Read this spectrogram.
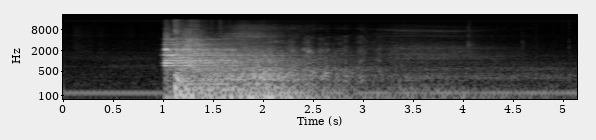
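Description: A monster lets out a sudden loud roar that slowly fades.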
